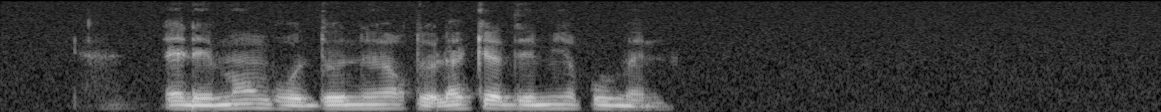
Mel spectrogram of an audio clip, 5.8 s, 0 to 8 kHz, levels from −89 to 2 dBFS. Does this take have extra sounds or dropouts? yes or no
no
